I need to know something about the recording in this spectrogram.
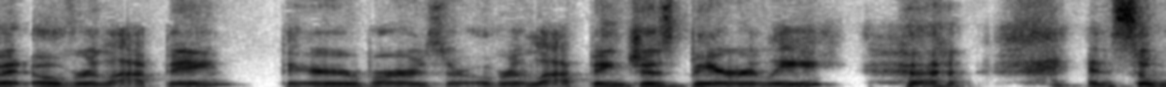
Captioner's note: chuckles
